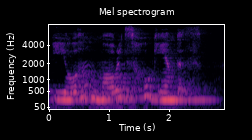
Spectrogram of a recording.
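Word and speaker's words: Johann Moritz Rugendas: O nome desse pintor aqui se pronuncia Johann Moritz Huygens.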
